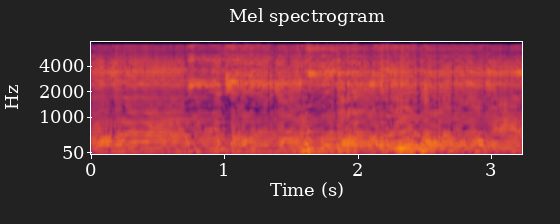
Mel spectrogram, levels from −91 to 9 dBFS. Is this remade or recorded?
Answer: remade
